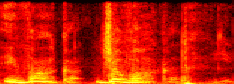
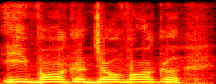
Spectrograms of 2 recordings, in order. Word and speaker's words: Ivanka Janka: girls opportunity for Miss Ivanka Janka you mess my name up I've been calling her Ivanka joanka I spelled her name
